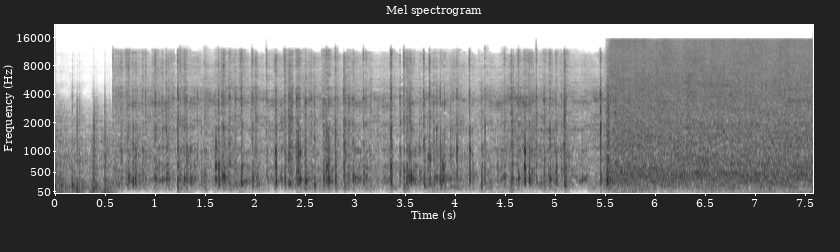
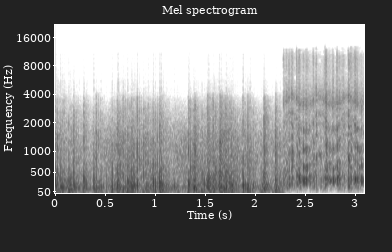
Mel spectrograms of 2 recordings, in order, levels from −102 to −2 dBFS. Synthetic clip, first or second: first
